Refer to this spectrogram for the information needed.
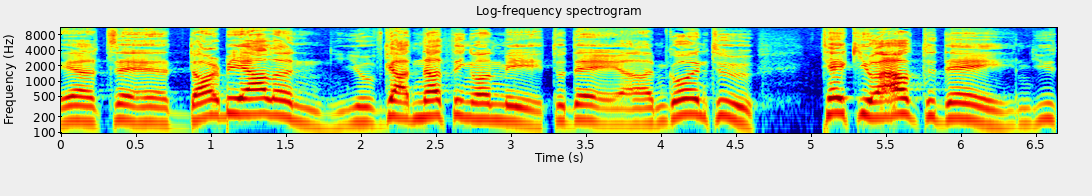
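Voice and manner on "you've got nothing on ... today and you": English with a laid-on, put-on Austrian accent. Co-hosting a show, one host voices a wrestler addressing opponents: Gunther impression. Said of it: "He's Austrian".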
